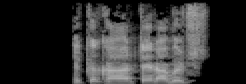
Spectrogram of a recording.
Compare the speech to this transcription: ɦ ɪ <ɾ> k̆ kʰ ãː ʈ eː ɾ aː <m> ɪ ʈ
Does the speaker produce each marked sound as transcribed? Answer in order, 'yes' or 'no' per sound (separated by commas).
no, no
